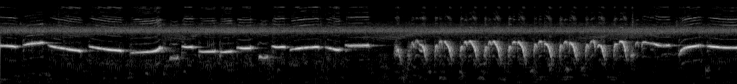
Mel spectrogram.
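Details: Wild forest Chinese hwamei, strong voice: wavering whistled phrases flow into a fast burst of repeated arched chirps, about ten in a row, ending with a smooth falling whistle. A constant high-pitched buzz continues underneath.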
